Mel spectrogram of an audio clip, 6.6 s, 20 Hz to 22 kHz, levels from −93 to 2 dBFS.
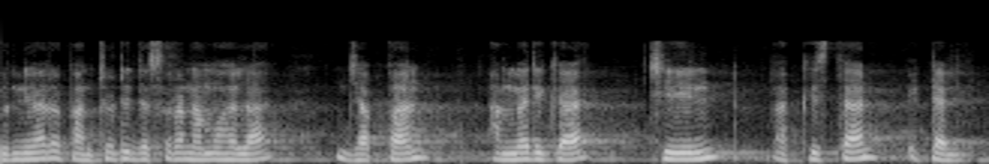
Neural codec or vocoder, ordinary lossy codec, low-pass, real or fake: codec, 16 kHz, 8 kbps, FreqCodec, smaller model; none; none; fake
